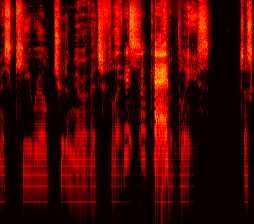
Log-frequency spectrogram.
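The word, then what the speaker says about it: Chudomirovich: My name is Kiril Chudimeirrovich Flint.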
